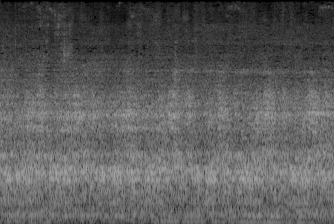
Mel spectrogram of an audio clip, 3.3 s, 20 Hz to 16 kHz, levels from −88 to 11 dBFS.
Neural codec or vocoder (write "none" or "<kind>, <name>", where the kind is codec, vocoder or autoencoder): none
